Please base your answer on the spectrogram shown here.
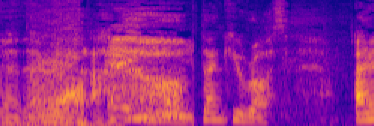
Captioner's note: gasping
